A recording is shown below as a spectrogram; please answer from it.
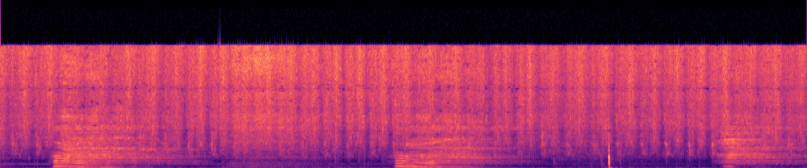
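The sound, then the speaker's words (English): Hands rubbing together to generate heat during a guided eyes-closed relaxation, heard as a few soft swishing friction bursts, each paired with a falling tonal glide over a faint steady tone. “With your eyes still closed, rub your hands together and generate some heat and warmth.”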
